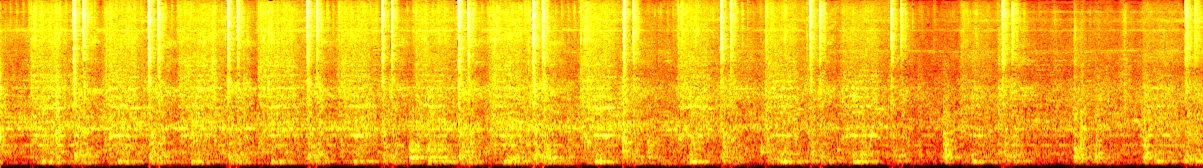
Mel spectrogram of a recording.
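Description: Side-sealer shrink-wrapping machine running: a steady mechanical hum with sharp clacks, often in pairs, about once a second. The clacks thin out near the end.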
